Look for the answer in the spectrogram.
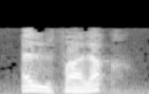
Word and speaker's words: الفلق: الفلق، ويقول من يخطئ الفلق بتفخيم حرف الفاء وعدم قلقلة القاف.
